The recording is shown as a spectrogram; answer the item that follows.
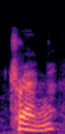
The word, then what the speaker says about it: Treng: Now here, the E is not pronounced like an A, but when you have the NG after it, it's pronounced more like a short E sound, Treng.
